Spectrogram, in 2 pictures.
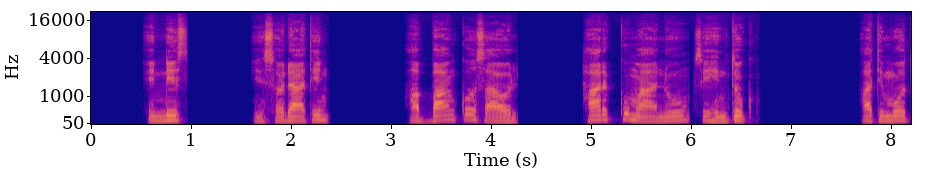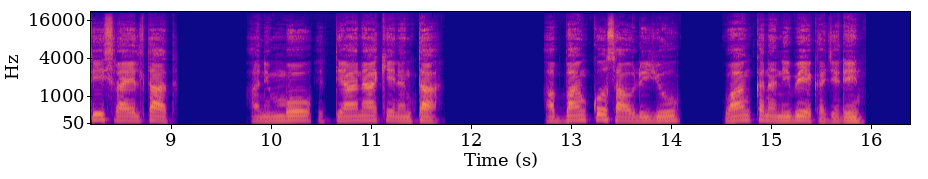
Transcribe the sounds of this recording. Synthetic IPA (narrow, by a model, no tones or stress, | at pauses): ʔɪnːɪs | hɪnsɔd̪aːt̪iːn | ʔɐbːaːŋkoːsaːʔʊl | hɐɾkʊmaːnuːsɪɦɪnt̪ʊkʼʊ̥ | ʔɐt̪ɪmo̞ːt̪iːɪsɾaːʔɛlt̪aːt̪ɐ̥ | ʔɐnɪmːo̞ːɪt̪ːɪaːnaːkeːnɐnt̪ɐʔɐ | ʔɐbːaːŋkoːsaːʔʊlɪjːuː | waːŋkɐnɐnɪbe̞ːkɐd͡ʒɛᶑe̞ːn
